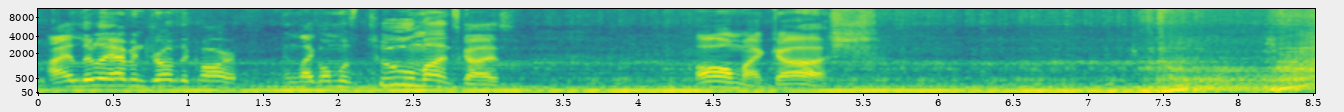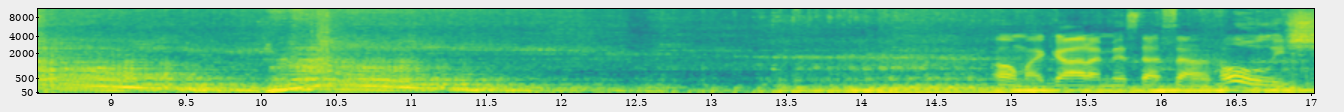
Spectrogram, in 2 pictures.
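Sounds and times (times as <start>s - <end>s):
car engine idling and revving: 0.0s - 17.0s.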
